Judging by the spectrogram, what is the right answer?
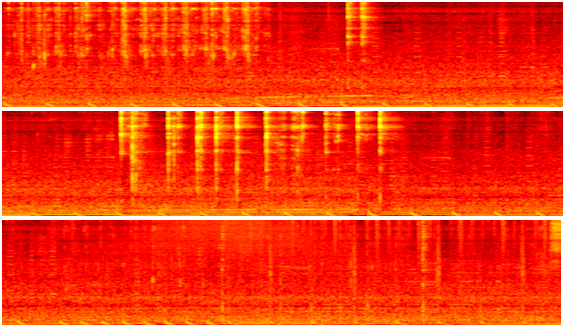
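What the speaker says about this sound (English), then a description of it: "So now we're gonna put the wet with the wet and give it a beating." Wet pie ingredients for a homemade cherry pie beaten together with a fork in a bowl, a soft, fairly steady scraping and tapping with a short burst of sharper clinks partway through, close by.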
